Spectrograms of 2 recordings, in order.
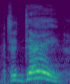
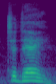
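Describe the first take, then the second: First: Today punched out louder with a falling tune; emphasis on today. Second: Today set off after a long pause, falling low; pause, then land today down low; emphasis on today. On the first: Pastor pressing the word today on the congregation, louder stress. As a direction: hit today hard and let it fall. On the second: Pastor stressing the verse's key word, pause before today. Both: Shown as a demonstration. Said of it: "I am emphasizing that word".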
